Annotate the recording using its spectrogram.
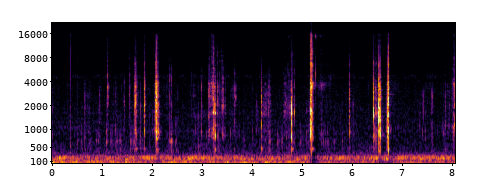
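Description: Irregular metallic clicks and clacks of a Smith & Wesson M&P 15-22 pistol being handled to clear a malfunction, as its action is worked by hand. The louder clacks come about two and five seconds in, with a quick cluster near the end.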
